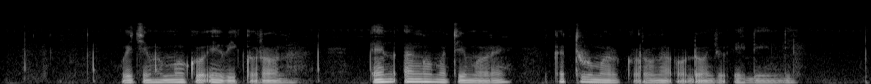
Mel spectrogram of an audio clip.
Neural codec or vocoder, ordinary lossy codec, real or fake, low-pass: none; none; real; 7.2 kHz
